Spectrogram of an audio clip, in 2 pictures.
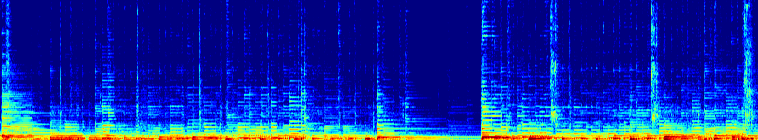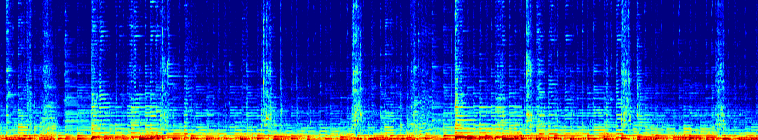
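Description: Baritone five-string lojo, a big-bodied acoustic guitar with five strings, played acoustically without a pickup and picked in fast banjo-style rolls. About a third of the way in a low note is left to ring and fade for a couple of seconds, then the rolls start again suddenly.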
